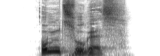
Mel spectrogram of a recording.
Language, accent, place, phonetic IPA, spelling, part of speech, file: German, Germany, Berlin, [ˈʊmˌt͡suːɡəs], Umzuges, noun, De-Umzuges.ogg
- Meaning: genitive singular of Umzug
